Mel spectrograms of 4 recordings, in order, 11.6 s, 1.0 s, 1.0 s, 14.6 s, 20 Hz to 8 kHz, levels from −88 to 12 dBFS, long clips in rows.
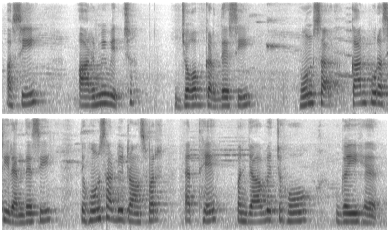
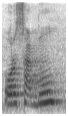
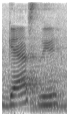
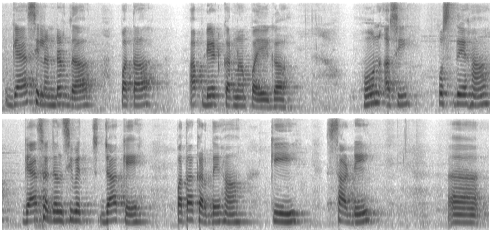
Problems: constant background noise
